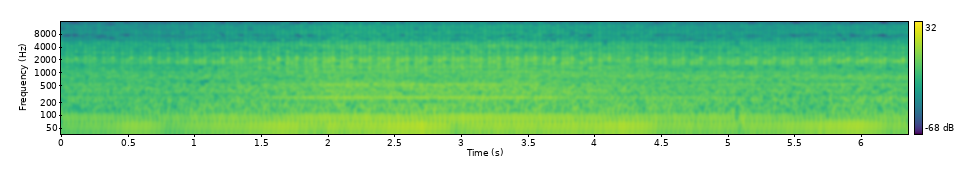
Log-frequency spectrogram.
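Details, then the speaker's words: Ford Fiesta 1.4 TDCi diesel at steady idle after injector seal replacement: even clatter about 3.5 beats a second, no leaking puff or tick; original correct sound restored, to be warmed 10–15 minutes then road-tested. "En tout cas là, vous avez plus le bruit. Voilà, donc là vous avez un bruit qui correspond à l'origine, correct."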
